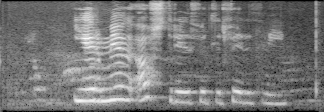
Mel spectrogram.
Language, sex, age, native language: Icelandic, female, 18-19, Icelandic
